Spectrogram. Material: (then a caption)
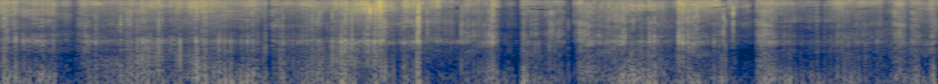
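Cardboard. Long nails scratch the solid, embossed cardboard cover and the page edge of a white paper notebook. The sound is a steady, dense rasping scrape, heavy in the lows, broken by a few brief gaps before it resumes.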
